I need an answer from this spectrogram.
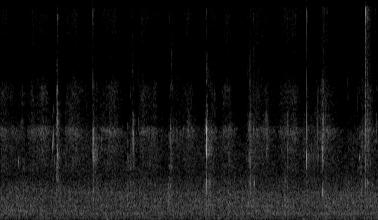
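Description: Close-miked eating sounds: soft wet mouth clicks of chewing a mouthful of egg omelette, scattered about once a second over a steady hiss. Later on, a hand dips and squishes in the watery rice of pakhala.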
